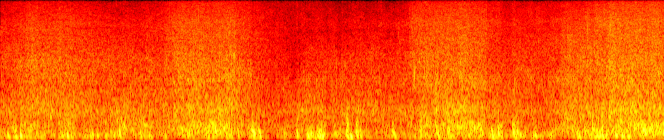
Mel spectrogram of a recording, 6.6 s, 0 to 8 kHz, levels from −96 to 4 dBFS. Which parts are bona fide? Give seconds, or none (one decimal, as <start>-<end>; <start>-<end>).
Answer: 0.0-2.7; 3.5-5.0; 5.8-6.6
